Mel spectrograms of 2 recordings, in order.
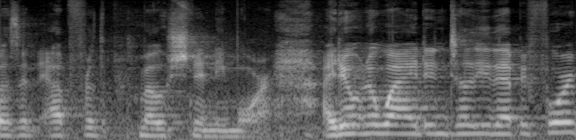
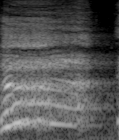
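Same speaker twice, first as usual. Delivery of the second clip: high, sharp imitated gasp; mock shocked gasp; 13 semitones higher than usual. Justin watching her vanish, mock shocked gasp. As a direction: suck in air in pretend shock.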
